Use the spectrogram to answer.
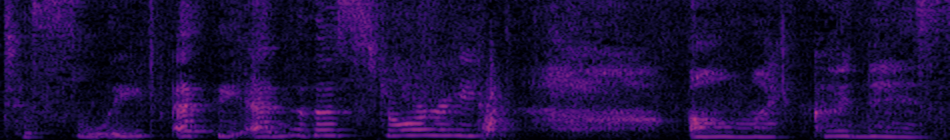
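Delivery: soft amazed whisper. Real, not acted. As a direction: breathe it in wonder. Wonder after story.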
